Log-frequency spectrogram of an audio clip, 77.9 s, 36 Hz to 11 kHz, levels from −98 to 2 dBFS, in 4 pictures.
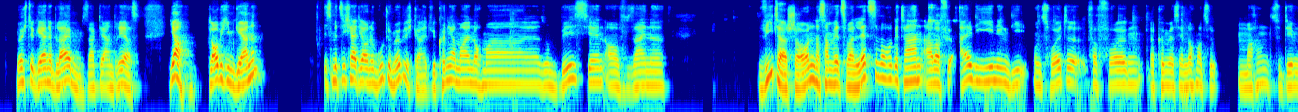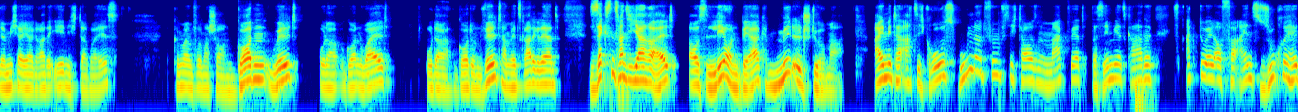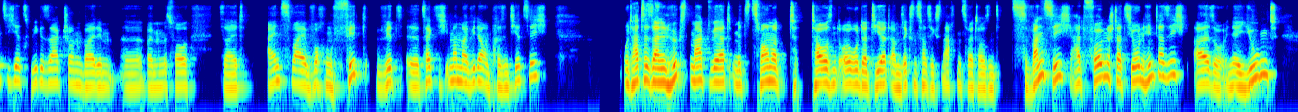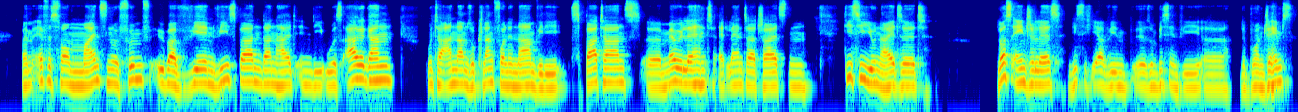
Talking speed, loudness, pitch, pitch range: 145 wpm, -29 LUFS, 150 Hz, 135-180 Hz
